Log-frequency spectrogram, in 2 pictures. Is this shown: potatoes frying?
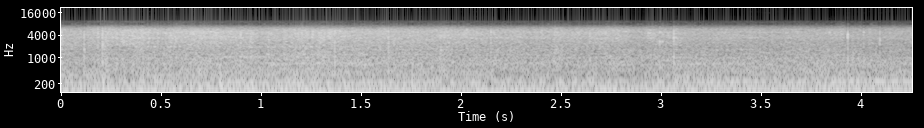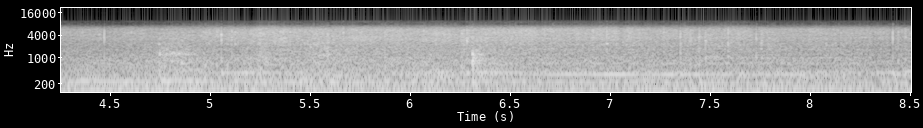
yes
